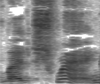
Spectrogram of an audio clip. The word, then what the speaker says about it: Leadchuang: by a company called Leed schwang I believe that's the way it is pronounced you could always check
